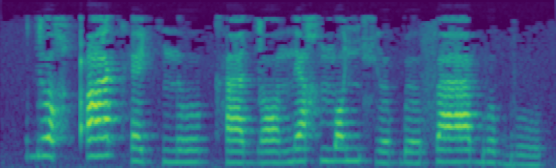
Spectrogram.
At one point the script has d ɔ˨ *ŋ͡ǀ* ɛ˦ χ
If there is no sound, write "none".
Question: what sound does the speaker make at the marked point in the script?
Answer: n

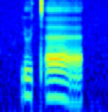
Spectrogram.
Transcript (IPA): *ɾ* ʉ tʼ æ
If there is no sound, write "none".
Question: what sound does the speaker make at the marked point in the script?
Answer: ɾ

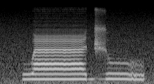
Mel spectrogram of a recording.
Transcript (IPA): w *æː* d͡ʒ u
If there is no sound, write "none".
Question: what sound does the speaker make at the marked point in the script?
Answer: æː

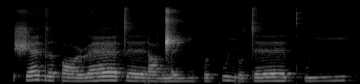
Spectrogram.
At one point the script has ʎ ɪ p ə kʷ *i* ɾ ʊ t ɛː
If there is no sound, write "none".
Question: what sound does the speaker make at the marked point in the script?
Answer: i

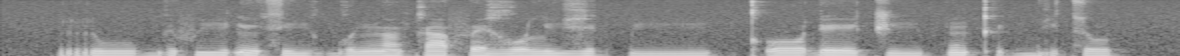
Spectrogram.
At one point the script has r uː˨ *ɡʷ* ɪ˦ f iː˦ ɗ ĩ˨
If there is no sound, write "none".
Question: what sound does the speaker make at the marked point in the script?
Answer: b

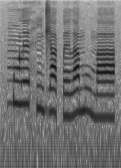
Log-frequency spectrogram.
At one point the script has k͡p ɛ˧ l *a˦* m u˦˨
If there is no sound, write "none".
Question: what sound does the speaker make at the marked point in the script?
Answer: a˦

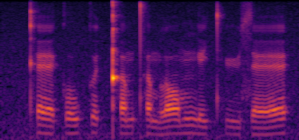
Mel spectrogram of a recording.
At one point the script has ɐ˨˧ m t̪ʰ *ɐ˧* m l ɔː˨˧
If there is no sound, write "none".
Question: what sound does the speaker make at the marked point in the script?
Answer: ɐ˨˩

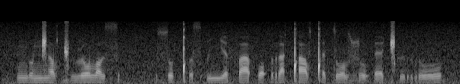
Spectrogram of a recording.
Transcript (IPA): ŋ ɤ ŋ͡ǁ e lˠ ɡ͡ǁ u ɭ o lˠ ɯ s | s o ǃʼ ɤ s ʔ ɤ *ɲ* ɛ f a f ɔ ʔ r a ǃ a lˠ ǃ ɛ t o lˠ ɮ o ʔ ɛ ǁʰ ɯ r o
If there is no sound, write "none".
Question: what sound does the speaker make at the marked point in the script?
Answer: ɲ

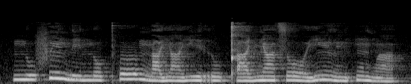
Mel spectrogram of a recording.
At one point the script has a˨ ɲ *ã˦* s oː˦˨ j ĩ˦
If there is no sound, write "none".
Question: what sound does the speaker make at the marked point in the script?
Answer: ã˦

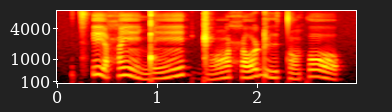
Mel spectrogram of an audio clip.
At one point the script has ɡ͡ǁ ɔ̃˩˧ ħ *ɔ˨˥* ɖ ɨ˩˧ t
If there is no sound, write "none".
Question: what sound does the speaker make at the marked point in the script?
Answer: ɔ˨˥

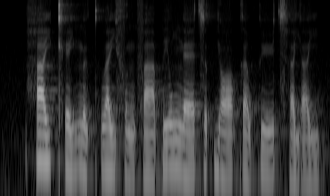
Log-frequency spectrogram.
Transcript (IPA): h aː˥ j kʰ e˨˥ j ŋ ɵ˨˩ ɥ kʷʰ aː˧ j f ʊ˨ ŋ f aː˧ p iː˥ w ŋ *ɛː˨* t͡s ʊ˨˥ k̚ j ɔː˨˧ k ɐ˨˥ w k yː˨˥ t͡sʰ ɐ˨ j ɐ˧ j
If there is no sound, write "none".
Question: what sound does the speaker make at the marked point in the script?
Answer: ɛː˨˥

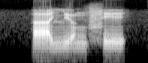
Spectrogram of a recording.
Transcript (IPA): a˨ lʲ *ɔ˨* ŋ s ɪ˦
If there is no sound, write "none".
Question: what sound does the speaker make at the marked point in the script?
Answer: ɔ˨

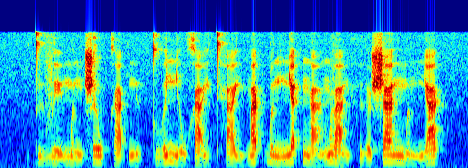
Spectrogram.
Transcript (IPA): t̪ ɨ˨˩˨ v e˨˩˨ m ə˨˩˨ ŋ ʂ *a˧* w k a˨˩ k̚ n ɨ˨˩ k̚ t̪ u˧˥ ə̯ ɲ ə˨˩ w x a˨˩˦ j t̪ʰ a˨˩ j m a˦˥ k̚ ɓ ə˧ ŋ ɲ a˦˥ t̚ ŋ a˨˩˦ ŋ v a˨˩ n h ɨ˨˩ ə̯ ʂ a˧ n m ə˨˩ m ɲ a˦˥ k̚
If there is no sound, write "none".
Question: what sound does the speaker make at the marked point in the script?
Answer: ə˧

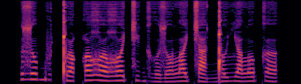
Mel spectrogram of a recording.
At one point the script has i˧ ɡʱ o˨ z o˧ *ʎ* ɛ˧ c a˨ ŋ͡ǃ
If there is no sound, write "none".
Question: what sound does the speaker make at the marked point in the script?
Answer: lˠ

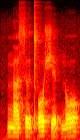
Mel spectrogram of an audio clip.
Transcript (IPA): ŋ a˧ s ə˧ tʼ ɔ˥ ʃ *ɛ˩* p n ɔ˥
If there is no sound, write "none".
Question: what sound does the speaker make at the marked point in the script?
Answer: ɛ˩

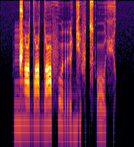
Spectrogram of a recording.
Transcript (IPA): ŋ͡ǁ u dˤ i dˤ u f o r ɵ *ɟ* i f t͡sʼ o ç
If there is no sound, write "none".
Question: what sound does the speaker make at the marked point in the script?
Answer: ɟ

